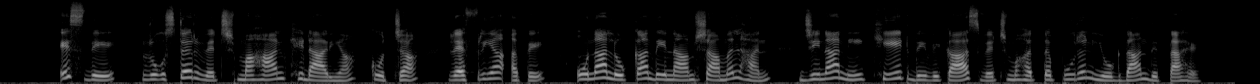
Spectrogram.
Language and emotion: Punjabi, neutral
